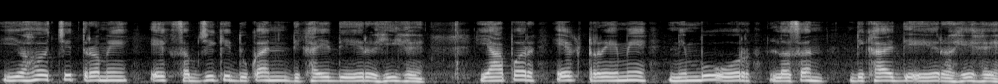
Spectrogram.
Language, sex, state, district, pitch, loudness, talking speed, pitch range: Hindi, male, Uttarakhand, Tehri Garhwal, 175 Hz, -14 LUFS, 140 wpm, 165-185 Hz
